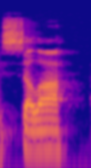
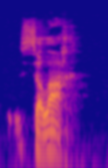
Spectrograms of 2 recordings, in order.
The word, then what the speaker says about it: Salach: Uh, the first part, Muth or Methu, and then Salah. Actually, it's correctly pronounced salach. You gotta, there's, that's a Hebrew thing, right?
